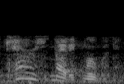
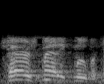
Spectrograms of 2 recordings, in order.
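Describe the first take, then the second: First: Much softer, lower, dropped announcement; mock preacher, quiet. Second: Said in the usual way. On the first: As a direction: say it under your breath as another preacher would. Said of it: "a preacher gets up and he says". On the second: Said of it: "Number two".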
